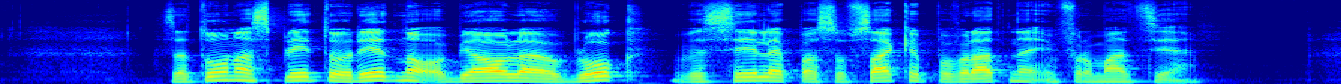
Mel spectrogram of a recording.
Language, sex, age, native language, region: Slovenian, male, 30-49, Slovenian, Drava region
